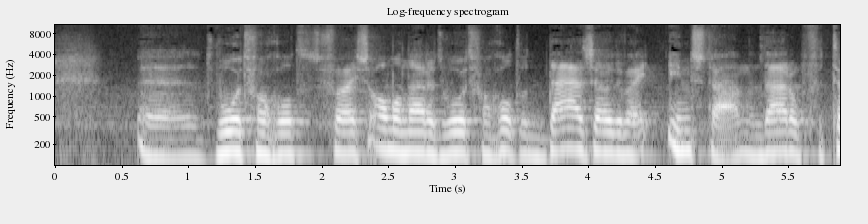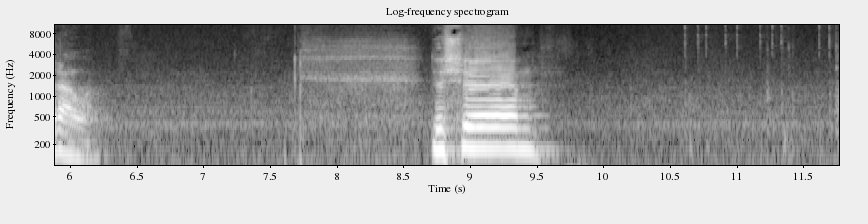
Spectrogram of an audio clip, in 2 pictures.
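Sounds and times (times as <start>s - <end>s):
low steady hiss: 0.0s - 11.7s
speech: 0.6s - 6.3s, 8.7s - 9.6s
computer mouse clicking: 10.6s - 11.7s.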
